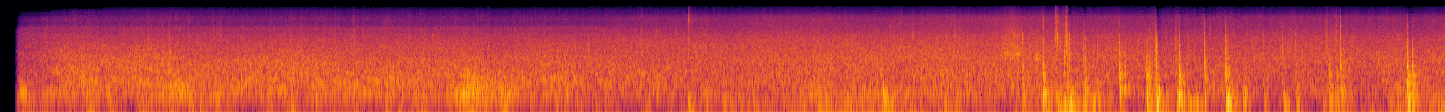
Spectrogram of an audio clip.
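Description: Muddy floodwater of a river running high, over six feet, rushing steadily past a canoe. From about fifteen seconds in, a run of sharp knocks comes in over the water.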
